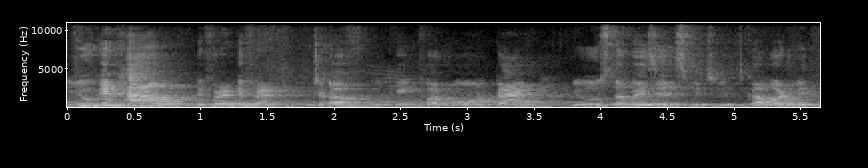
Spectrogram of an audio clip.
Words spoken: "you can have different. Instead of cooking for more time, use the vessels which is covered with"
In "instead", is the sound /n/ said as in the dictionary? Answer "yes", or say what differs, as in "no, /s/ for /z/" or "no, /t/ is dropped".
yes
